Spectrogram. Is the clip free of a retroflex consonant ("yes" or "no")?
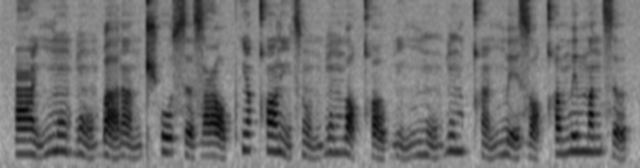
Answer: yes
